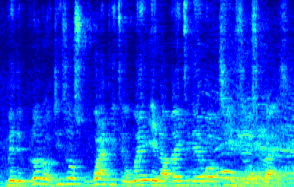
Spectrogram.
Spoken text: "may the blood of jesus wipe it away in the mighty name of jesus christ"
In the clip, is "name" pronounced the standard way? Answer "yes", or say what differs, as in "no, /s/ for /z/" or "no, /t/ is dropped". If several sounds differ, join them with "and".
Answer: no, /m/ is dropped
